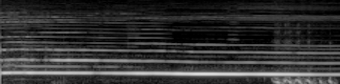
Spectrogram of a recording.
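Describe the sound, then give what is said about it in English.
A man lets out one long, loud, sustained wolf-like howl, holding a steady pitch throughout, with a brief burst of breathy laughter or voice near the end. “All the dogs in the neighborhood about to wake up. The listeners just got so annoyed. They're like, yo. All right, we can move on. Who's this fucking wolf guy?”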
